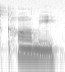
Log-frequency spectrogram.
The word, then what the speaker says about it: Kami: I'm mispronouncing your name it's not Camy it's Kami K so and our highest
